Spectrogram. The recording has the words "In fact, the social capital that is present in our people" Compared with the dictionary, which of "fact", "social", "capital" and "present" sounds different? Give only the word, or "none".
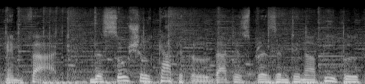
none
